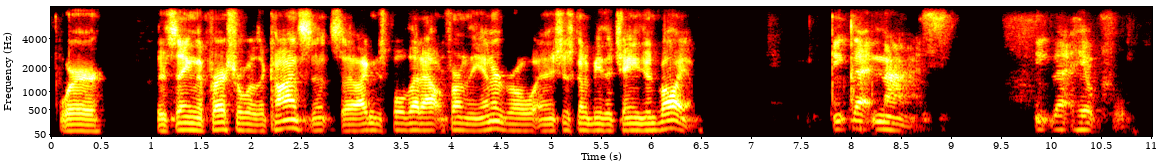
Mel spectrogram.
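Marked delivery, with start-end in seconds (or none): 7.8-10.7 voice dropped to a breathy near-whisper. Explaining a physics derivation, the speaker slips into a Ruthie from Ozark impression. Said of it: "my impression of Ruthie from Ozark".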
